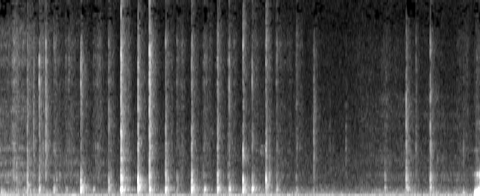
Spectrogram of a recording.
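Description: Shaving brush working menthol shaving-soap lather over a stubbled face, heard as a run of soft, irregular crackling clicks, a few per second.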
